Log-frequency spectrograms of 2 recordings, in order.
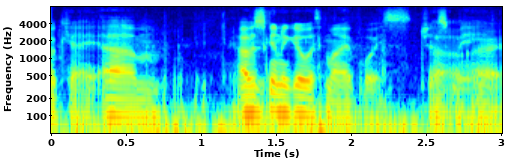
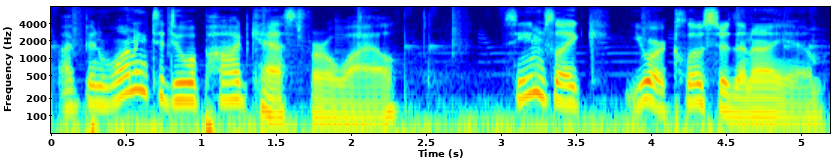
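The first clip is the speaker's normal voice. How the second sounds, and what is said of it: Raised, higher-pitched voice. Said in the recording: “pitch it up a couple octaves ... in a higher voice”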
